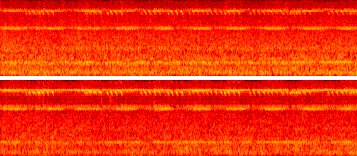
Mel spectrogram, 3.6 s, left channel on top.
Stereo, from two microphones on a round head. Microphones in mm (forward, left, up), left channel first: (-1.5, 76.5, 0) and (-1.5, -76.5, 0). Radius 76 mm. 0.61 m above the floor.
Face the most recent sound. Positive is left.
turn(degrees=-55)  # may be behind; listen again after turning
